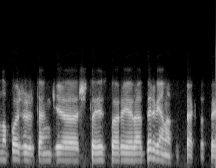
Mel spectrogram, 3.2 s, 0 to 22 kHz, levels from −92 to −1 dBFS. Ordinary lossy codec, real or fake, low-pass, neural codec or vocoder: Opus, 24 kbps; real; 7.2 kHz; none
